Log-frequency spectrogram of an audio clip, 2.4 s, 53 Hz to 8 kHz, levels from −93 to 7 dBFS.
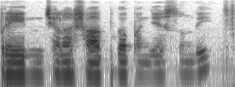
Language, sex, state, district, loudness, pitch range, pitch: Telugu, male, Andhra Pradesh, Krishna, -20 LUFS, 110-115 Hz, 110 Hz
